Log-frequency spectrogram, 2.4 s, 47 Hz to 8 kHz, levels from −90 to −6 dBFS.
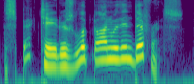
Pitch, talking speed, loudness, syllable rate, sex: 185 Hz, 150 wpm, -16 LUFS, 5.8 syllables/s, male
